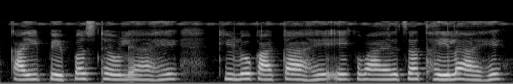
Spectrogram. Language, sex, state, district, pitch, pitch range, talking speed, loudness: Marathi, female, Maharashtra, Nagpur, 235 Hz, 225-245 Hz, 140 wpm, -20 LUFS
